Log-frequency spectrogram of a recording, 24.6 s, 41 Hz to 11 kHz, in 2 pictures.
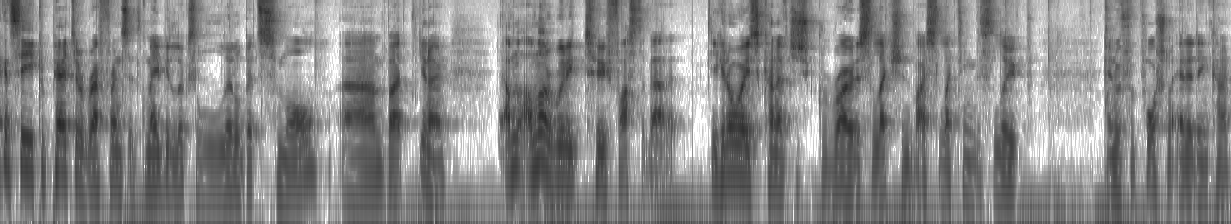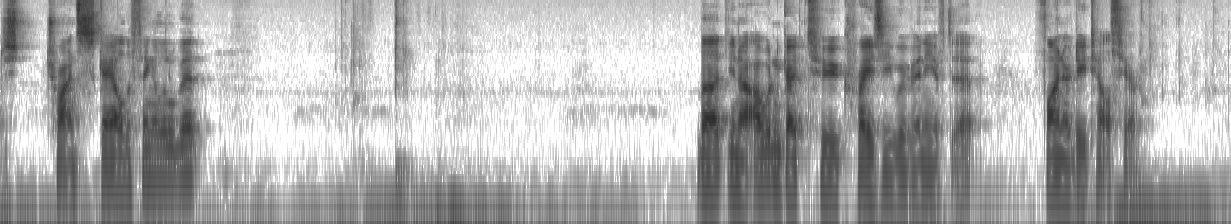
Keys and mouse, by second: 0.4 shift+middle click, 0.9 Tab, 2.0 middle click, 3.6 alt+a, 5.0 alt+a, 5.3 alt+shift+click, 5.7 alt+shift+click, 6.7 ctrl+KP_Add, 6.9 ctrl+KP_Add, 7.8 z, 8.8 click, 9.4 middle click, 10.1 KP_3, 11.3 click, 11.7 s, 15.9 ctrl+KP_Subtract, 16.4 s, 20.5 click, 21.0 g, 22.6 click, 23.1 z, 23.7 Tab, 24.1-24.6 middle drag.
